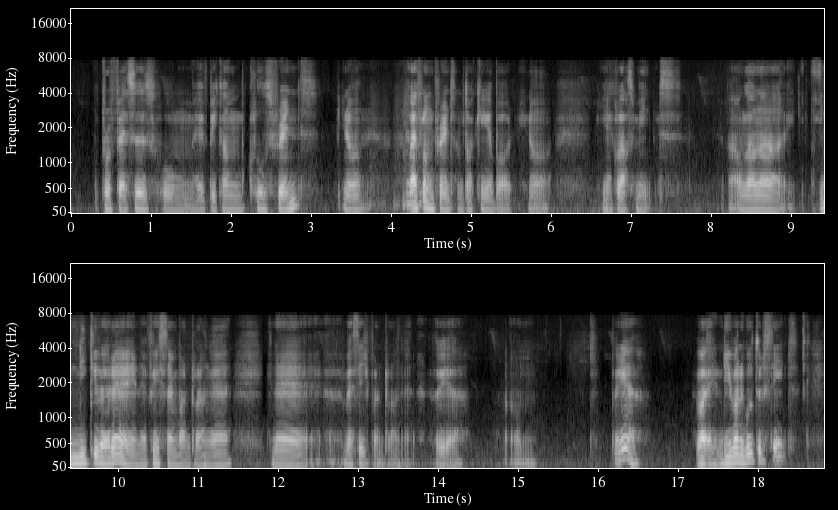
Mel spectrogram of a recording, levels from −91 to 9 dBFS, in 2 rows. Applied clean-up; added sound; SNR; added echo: neural separator model SepFormer DNS4.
